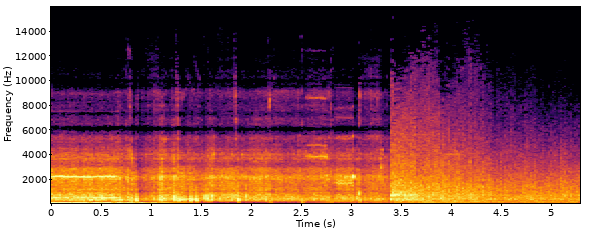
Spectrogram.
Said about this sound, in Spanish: cuando hay algún disparo de francotirador desde un edificio, las Fuerzas Armadas tiran ráfagas de metralleta pesada, de ametralladoras son esas, en todo el edificio.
